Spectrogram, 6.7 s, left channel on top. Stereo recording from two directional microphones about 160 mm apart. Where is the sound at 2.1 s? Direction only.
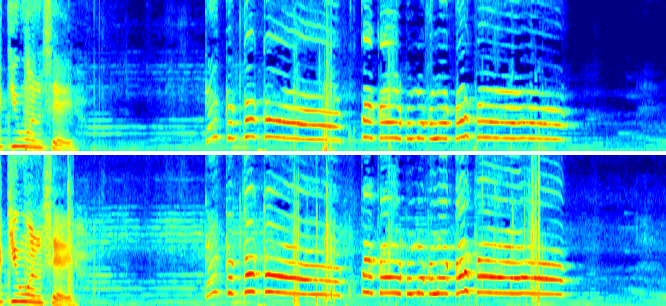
20° right (ahead or behind).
